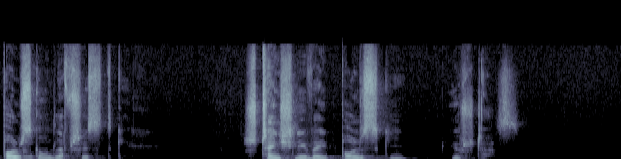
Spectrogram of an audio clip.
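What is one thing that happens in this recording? A middle-aged man speaks calmly and firmly into a microphone.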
